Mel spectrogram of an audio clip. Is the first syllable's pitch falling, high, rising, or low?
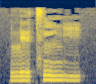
high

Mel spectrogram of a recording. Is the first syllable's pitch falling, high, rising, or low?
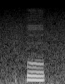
low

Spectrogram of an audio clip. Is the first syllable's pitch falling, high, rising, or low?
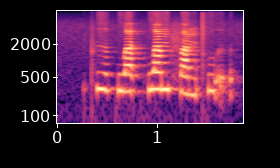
low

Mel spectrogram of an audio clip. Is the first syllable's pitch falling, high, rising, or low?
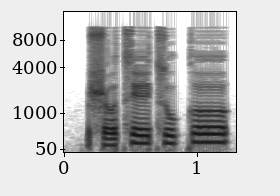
rising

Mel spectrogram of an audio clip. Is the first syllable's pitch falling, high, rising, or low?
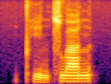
low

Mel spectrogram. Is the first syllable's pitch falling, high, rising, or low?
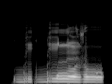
low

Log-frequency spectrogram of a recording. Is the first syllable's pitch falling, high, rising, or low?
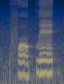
low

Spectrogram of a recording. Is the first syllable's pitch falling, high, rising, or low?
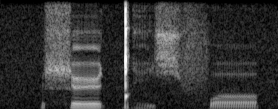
high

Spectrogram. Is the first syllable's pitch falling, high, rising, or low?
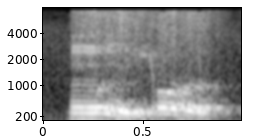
falling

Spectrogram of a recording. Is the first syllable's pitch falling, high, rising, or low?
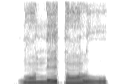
low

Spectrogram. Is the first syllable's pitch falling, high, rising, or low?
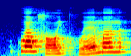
high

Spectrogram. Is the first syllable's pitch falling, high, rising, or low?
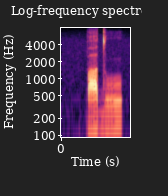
rising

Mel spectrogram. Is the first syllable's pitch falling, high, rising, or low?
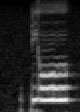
high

